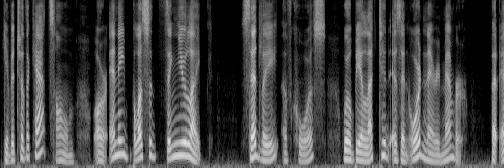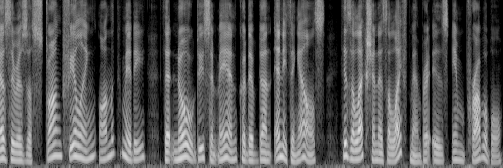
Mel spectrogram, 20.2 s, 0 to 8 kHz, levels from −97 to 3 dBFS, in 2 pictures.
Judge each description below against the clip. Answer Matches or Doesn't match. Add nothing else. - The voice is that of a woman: Matches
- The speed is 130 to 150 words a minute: Matches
